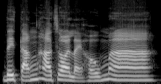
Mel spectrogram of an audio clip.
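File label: "leave me", female; XBOX; civ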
